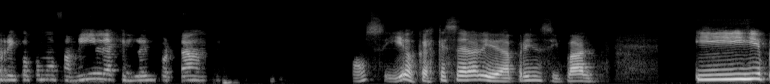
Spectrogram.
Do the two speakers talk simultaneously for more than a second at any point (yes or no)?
no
